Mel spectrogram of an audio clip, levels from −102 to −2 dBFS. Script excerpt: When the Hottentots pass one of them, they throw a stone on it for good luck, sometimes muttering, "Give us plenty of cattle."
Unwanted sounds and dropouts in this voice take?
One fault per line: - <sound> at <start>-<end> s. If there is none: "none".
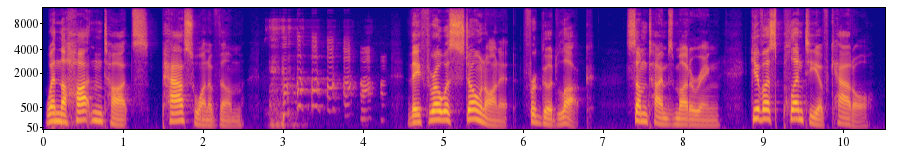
- laugh at 2.8-4.3 s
